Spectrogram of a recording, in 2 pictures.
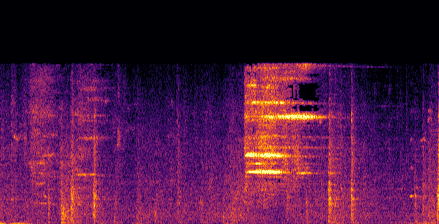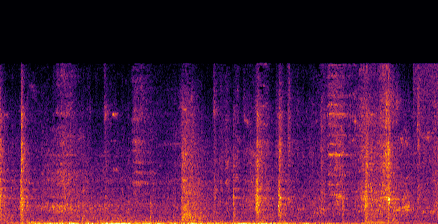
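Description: Train rumbling low, building up about halfway through, with a brief thin high squeal a few seconds in.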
